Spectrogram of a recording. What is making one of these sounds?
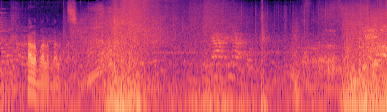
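Fantasy battle sound effects clash, whoosh and thud.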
